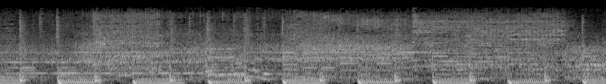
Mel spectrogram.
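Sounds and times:
buzz ring saw cutting wood: 0.0s - 6.0s.

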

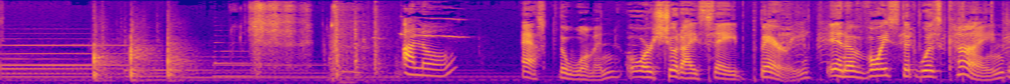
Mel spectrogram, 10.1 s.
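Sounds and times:
soft knocks on a door: 1.0s - 1.9s
speech: 4.0s - 4.6s, 5.2s - 10.0s.

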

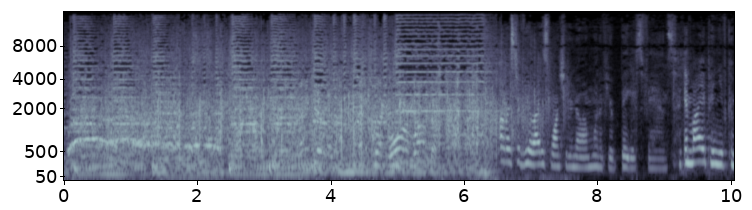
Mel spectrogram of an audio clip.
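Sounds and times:
studio audience applause and cheering welcoming Bob Vila: 0.0s - 7.5s
speech: 6.8s - 10.0s.

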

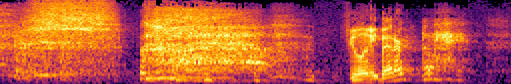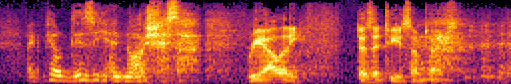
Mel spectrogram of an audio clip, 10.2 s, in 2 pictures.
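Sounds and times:
deep breaths taken in an office: 0.0s - 3.3s, 4.3s - 5.4s, 6.9s - 7.6s
speech: 1.4s - 2.6s, 3.5s - 4.7s, 5.4s - 9.8s.

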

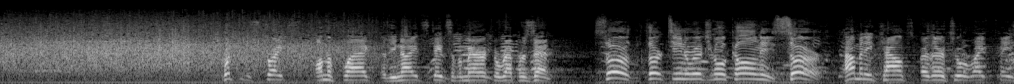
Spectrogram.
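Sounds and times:
people clapping: 0.0s - 4.1s
speech: 2.2s - 10.1s.

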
